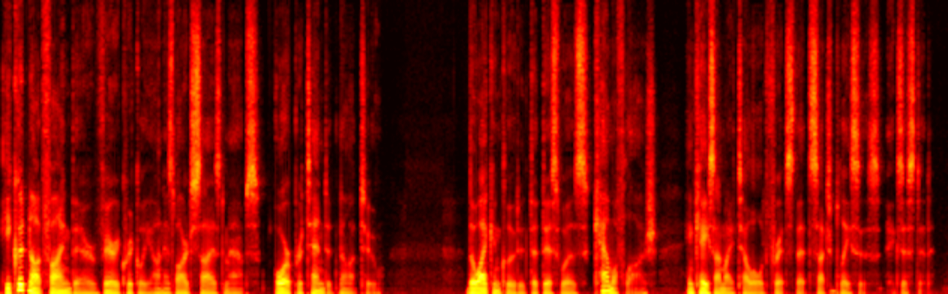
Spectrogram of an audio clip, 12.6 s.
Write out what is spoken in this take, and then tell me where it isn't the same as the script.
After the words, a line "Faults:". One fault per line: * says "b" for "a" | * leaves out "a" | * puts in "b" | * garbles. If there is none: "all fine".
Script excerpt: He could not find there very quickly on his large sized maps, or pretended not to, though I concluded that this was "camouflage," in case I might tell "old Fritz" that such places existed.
He could not find there very quickly on his large sized maps, or pretended not to, though I concluded that this was "camouflage," in case I might tell "old Fritz" that such places existed.
Faults:
all fine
